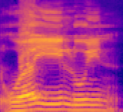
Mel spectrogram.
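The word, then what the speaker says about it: وَيْلٌ: Pada lafal wailun, wailun di sini ada bacaan lin, yaitu pada lafal wa ketemu dengan huruf ya sukun, maka dia lembut dalam pelafalannya.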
